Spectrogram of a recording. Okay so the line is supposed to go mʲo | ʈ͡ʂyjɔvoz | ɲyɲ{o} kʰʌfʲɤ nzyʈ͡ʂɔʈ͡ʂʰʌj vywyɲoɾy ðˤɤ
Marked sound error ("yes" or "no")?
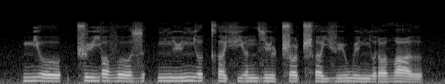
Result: yes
